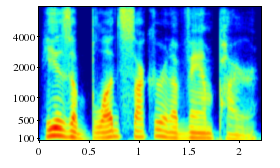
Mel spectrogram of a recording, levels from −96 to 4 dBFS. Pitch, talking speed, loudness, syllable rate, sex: 115 Hz, 190 wpm, -19 LUFS, 5.2 syllables/s, male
